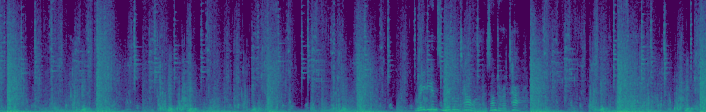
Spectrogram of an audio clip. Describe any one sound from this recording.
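Game weapons clash and spells crackle in a fight.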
